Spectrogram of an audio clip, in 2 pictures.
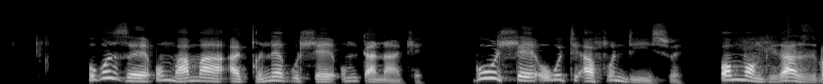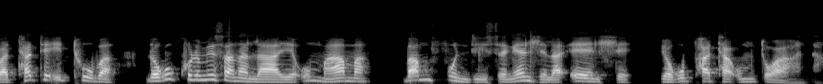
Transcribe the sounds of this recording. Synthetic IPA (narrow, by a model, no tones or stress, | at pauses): uɣuzɛʔumamaʔa̰ɡ͡ǀʱinɛɣuɬɛʔum̩tʼana̰ːkʰɛ | ɣuɬɛuɣutʰiʔafundʱiswɛ | ɔmoŋiɣaziβatʰatʰɛitʰuβa | loɣukʰulumisanalajɛʔumama | βam̩fundʱisɛŋɛnd͡ɮʱɛlaʔɛnɬʼɛ | joɣupʰatʰaʔum̩tʼwa̰ːna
